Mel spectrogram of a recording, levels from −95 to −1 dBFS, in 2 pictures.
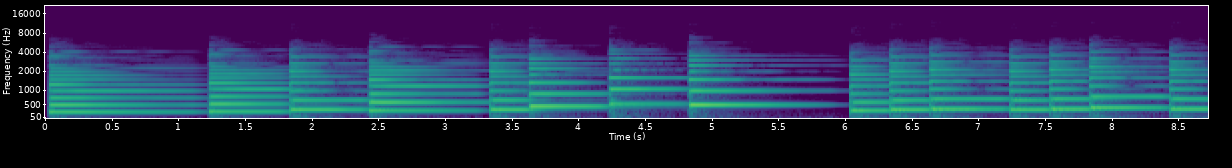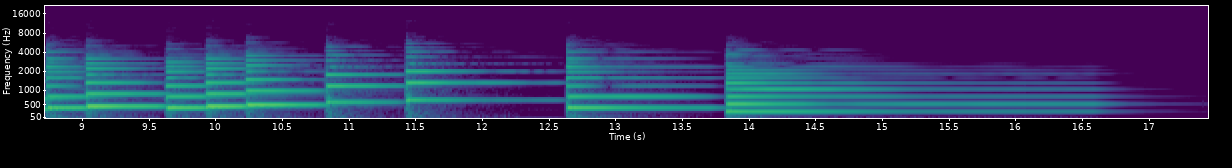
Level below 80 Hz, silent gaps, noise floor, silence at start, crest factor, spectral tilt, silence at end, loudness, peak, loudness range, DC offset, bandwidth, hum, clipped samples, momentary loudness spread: -68 dBFS; none; -79 dBFS; 0 s; 16 dB; -5.5 dB/octave; 0.8 s; -32 LUFS; -18 dBFS; 7 LU; under 0.1%; 7 kHz; none; under 0.1%; 19 LU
